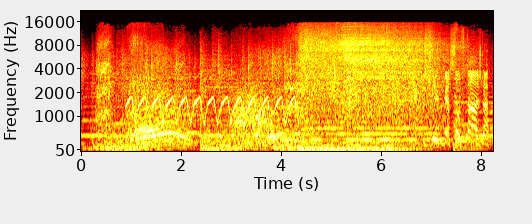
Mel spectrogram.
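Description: Cartoon siren sound effect: a fast warble of about three to four rise-and-fall sweeps a second over music, followed by a long whooshing hiss while held music notes continue.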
